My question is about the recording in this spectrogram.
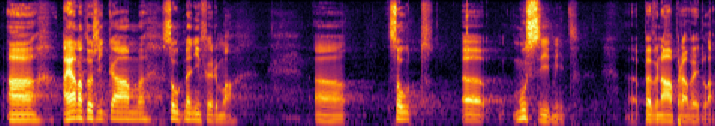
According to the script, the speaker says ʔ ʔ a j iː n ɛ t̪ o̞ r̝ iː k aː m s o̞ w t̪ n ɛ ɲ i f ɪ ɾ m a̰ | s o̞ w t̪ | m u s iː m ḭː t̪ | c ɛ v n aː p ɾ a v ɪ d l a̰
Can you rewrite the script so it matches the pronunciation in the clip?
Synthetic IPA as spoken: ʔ ʔ a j aː n a t̪ o̞ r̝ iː k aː m s o̞ w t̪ n ɛ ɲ i f ɪ ɾ m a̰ | s o̞ w t̪ | m u s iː m ḭː t̪ | p ɛ v n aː p ɾ a v ɪ d l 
